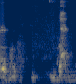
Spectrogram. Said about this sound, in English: What is that? My dog.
